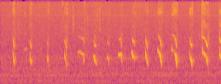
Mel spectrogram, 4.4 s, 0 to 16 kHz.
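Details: Chihuahua puppy, a male born 14 February 2013, kept at a pet shop in Yokosuka, Kanagawa Prefecture, Japan, whining in a quick run of short, high, falling whimpers about three per second, growing louder toward the end, with a low background hum.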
